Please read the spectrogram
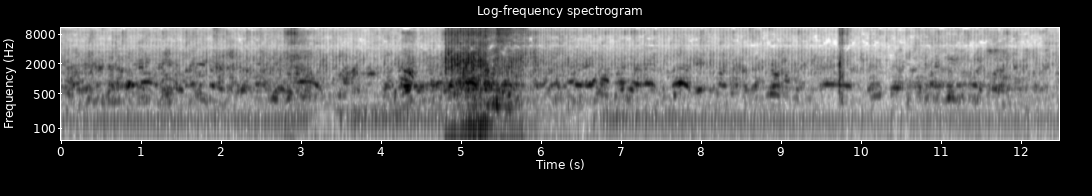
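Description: John Deere 5310 three-cylinder turbo diesel tractor engine running steadily while a turbo fault sends up white smoke, under constant crowd chatter. A loud rush of noise about five seconds in.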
